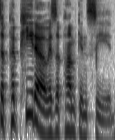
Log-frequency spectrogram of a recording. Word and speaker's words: pepita: is way worse isn't it no it's a pepito is a pumpkin seed not a pepino right pinot is like uh yeah copy and paste it i might be pronouncing it wrong even though my name is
